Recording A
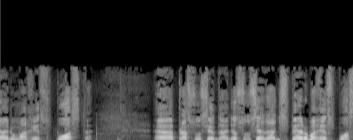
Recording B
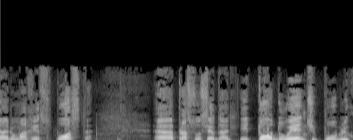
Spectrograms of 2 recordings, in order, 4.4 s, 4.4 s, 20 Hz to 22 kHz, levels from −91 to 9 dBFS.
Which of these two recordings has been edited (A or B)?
B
